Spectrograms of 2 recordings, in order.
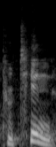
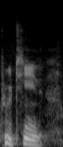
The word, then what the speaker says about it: poutine: So they actually call it poutine, not poutine. We call it poutine because we kind of like make up our own words when we don't know how to say them properly in a different language. But it's actually poutine is how they say it.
